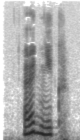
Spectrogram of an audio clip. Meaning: 1. spring (water source) 2. source, origin
- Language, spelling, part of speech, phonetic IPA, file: Russian, родник, noun, [rɐdʲˈnʲik], Ru-родник.ogg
